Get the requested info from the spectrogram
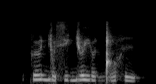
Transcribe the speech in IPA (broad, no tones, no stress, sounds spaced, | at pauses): k ø ɟ o sʲ e ɟ ø j ø ɡ͡ǃ ɔ h i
